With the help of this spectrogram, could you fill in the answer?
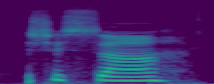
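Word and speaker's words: kyssa: Oder mit Y, dann wird es halt Shisa, Küssen, Shirka, Kirche.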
